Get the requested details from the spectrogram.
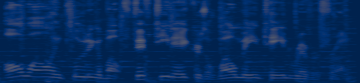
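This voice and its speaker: With music in the background, a man of medium pitch talks at a fairly quick pace. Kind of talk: real estate promo video narration.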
